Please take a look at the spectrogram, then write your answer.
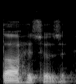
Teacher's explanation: Dahidə uzanma var. A uzanır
